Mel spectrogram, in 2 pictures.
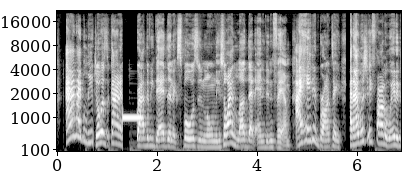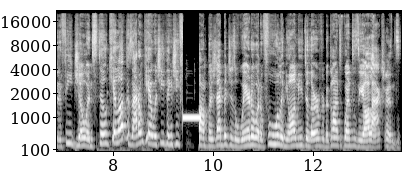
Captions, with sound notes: And I believe Joe is the kind of (beep) rather be dead than exposed and lonely. So I love that ending fam. I hated Bronte and I wish they found a way to defeat Joe and still kill her because I don't care what she thinks she (beep) That bitch is a weirdo and a fool and y'all need to learn from the consequences of your all actions.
